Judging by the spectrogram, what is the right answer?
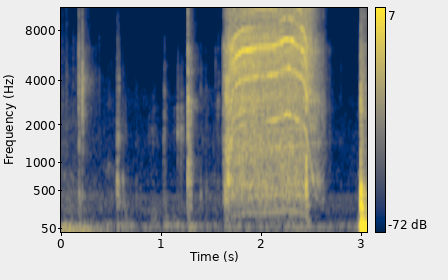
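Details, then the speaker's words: Grinder with fairly fresh brushes: the motor whines up for under a second, then dies and coasts down between clicks, shutting off when the power lead is wiggled; faulty lead causing intermittent cut-out. "can tell if the lead when you wiggle and she shuts down brushes are fairly fresh that one brushes are good enough new leadle sort this out"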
